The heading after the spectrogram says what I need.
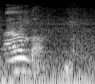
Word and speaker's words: Humble: also he said no humble is not pronounced humble it's pronounced Umble I said I suppose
